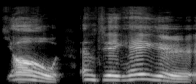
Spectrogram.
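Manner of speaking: loud, high excited crowd yell; hyped. Retold or imitated. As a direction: shout it out like a hyped fan in the crowd. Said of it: "we were all hyped in the crowd".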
